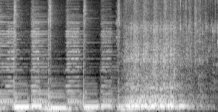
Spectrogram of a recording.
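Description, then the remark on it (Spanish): A washing machine runs, loud and mechanical, with a steady rhythmic thumping and low hum that gives way to a denser churning whir. No voices. “Qué bien, ya salió la ropa de la lavadora.”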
